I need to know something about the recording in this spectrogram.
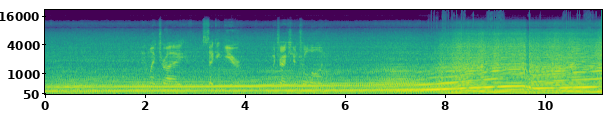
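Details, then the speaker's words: C7 Corvette Grand Sport LT1 with 650 hp supercharger package, factory tires, manual-mode pull in 2nd, 3rd and 4th: clean rising pull with climbing supercharger whine and quick shift dips; sounds good, shifts great. "It sounds good. Shifts great too. I mean, this really is the perfect daily driven package for you LT1 owners out there. Drives like stock until you get on it."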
